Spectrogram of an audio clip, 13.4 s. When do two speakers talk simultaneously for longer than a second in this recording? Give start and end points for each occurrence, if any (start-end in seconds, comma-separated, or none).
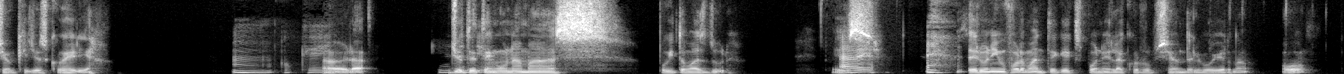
none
